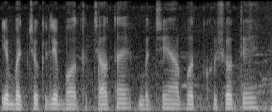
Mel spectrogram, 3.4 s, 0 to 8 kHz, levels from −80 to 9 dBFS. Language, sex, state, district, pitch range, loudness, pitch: Hindi, male, Uttar Pradesh, Lucknow, 110-120 Hz, -20 LUFS, 115 Hz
